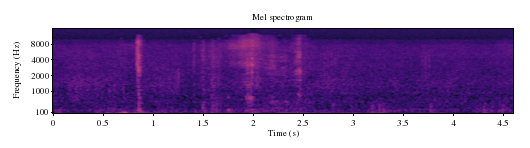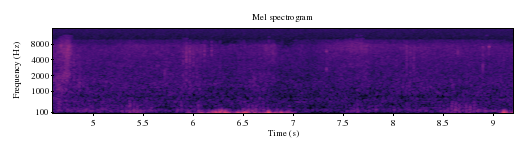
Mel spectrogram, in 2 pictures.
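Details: Domestic cat sitting on a person and purring while wanting to be petted; a low, steady rumbling purr that swells into louder pulsing bursts midway, with a few soft rustles and clicks nearby.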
